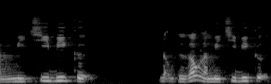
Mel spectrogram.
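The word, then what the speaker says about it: 導く: Đọc là michibiku.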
